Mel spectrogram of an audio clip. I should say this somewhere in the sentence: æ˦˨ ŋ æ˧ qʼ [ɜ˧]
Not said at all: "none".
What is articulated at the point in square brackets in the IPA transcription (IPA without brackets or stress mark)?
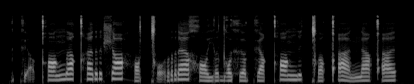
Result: ɛ˧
